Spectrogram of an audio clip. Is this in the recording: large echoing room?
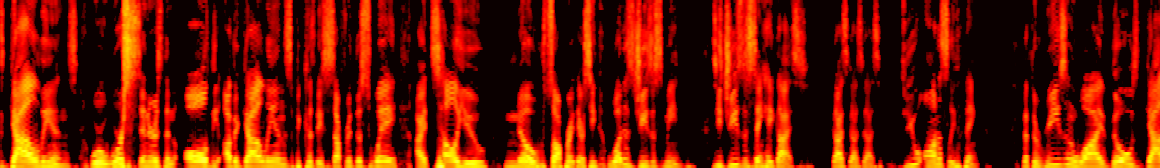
yes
